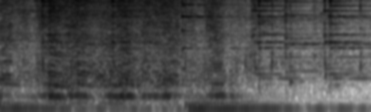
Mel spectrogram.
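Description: Flies buzzing steadily, a continuous droning hum with slight wavering pitch, loud and alone for the whole moment without any voices.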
